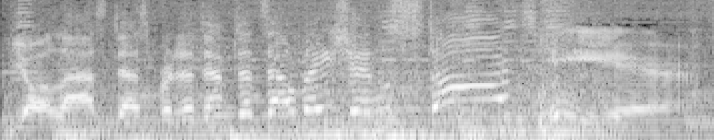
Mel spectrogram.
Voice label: announcer; hazbin hotel alastor announcer pack for qol lock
